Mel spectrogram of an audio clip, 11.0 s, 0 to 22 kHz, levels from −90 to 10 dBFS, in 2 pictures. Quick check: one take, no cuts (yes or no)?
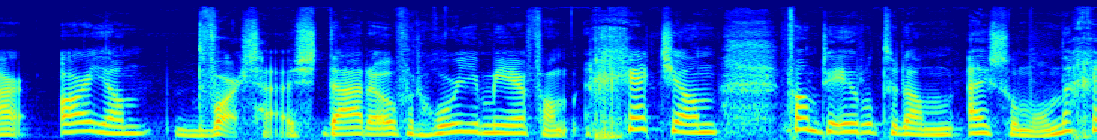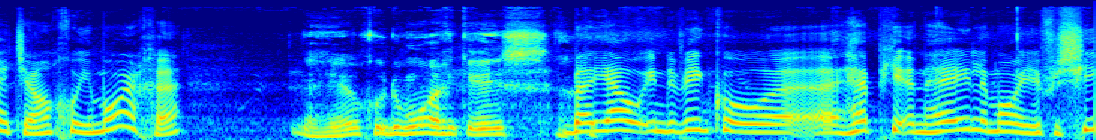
no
